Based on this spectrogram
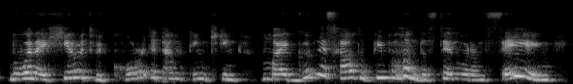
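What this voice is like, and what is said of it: Strong accent. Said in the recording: “my accent is not necessarily so strong ... It's like really, really strong.”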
